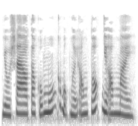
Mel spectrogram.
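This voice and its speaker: A woman's voice: a little high, animated, brisk, no echo. A woman voicing a loyal, tearful homeless teenage boy who shines shoes, reading his letter earnestly. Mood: warm. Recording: dry, slightly muffled recording.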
